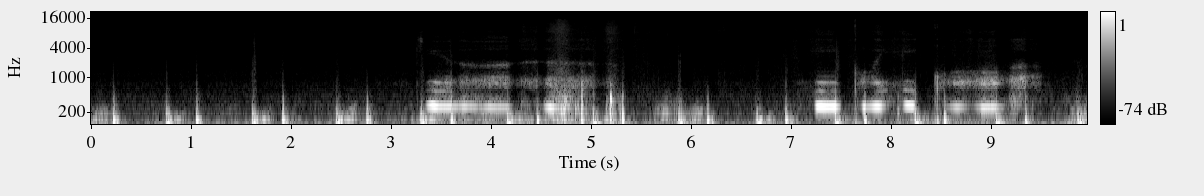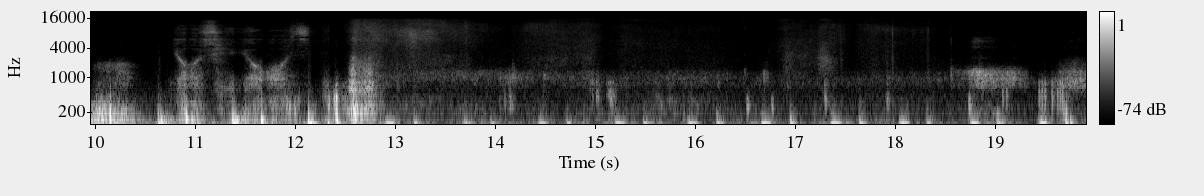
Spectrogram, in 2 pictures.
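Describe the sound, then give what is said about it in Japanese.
A steady, muffled heartbeat thumps in a continuous low rhythm for the whole stretch, prominent, with brief soft vocal sounds drifting in over it now and then. “心音耐久ママ心音ママって何言うんだろうね。”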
